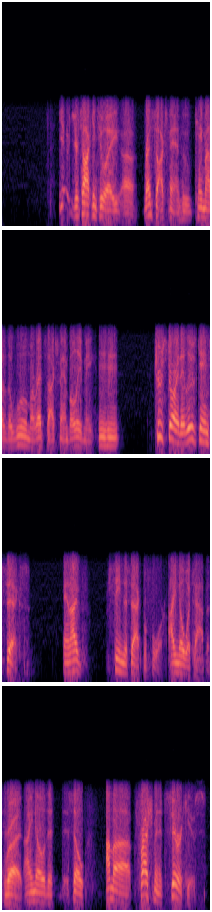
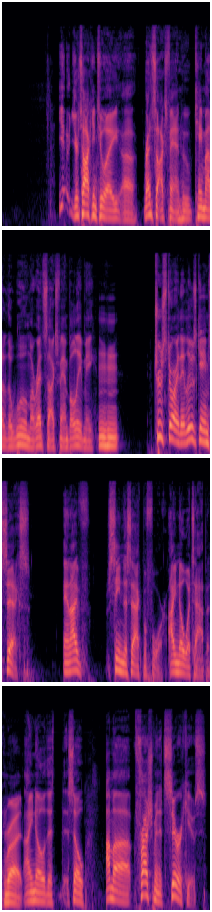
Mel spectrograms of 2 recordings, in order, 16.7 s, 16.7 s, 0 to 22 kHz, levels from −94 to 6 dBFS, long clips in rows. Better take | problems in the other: second | phone-call audio; poor line; nothing above 4 kHz

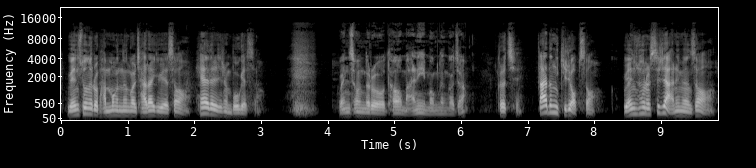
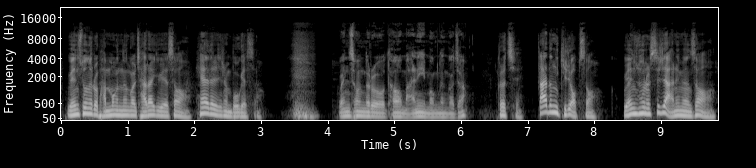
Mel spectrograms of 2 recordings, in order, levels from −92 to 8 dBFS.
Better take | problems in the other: second | thin; very; fading below 300 Hz

